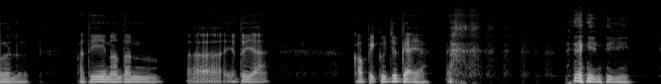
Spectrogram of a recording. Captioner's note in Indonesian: tertawa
